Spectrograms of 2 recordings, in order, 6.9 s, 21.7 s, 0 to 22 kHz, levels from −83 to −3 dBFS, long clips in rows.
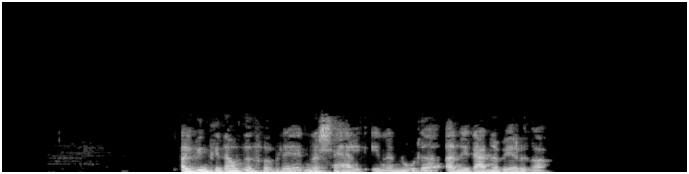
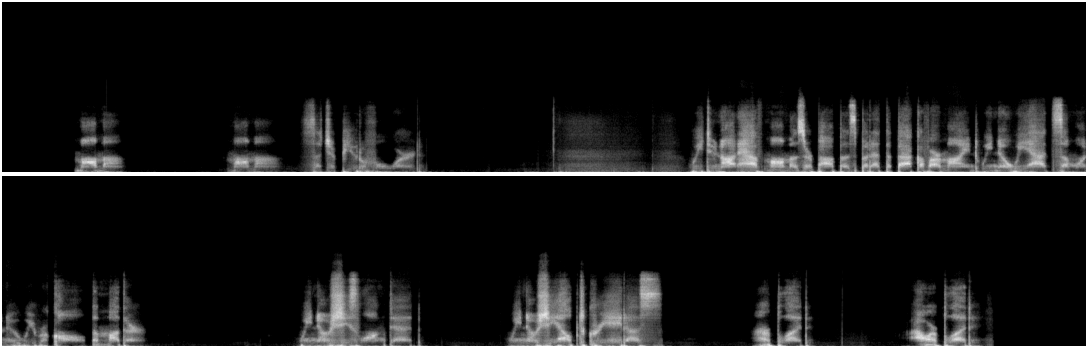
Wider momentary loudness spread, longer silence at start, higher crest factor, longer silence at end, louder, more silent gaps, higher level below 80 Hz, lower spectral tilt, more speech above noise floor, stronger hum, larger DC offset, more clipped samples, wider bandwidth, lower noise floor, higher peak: second, 7 LU vs 17 LU; first, 1.8 s vs 0.75 s; about the same, 20 dB vs 22 dB; first, 1.4 s vs 1.05 s; about the same, -20 LUFS vs -21 LUFS; neither; second, -56 dBFS vs -30 dBFS; first, -6 dB/octave vs -1.5 dB/octave; second, 45 dB vs 58 dB; neither; neither; neither; second, 7.4 kHz vs 10 kHz; second, -64 dBFS vs -79 dBFS; about the same, -2 dBFS vs -2 dBFS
